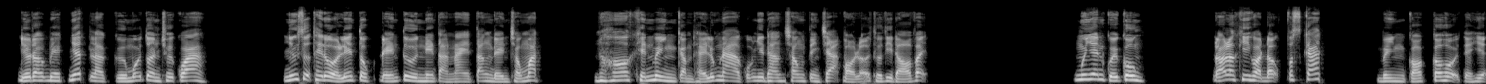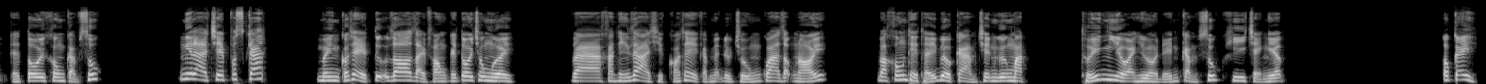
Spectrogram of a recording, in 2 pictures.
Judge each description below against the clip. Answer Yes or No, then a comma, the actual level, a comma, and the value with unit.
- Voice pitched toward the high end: No, medium, 170 Hz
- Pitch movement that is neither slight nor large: Yes, average, 4.7 semitones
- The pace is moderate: Yes, average, 230 wpm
